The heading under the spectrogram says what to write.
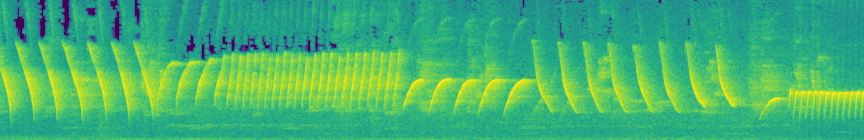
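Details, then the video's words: Belgian canary singing loudly: series of sharply descending whistled sweeps repeated about three per second, a smooth rapid trill in the middle, more falling sweeps, ending on a steady buzzy high trill. "Canário Belga cantando"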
